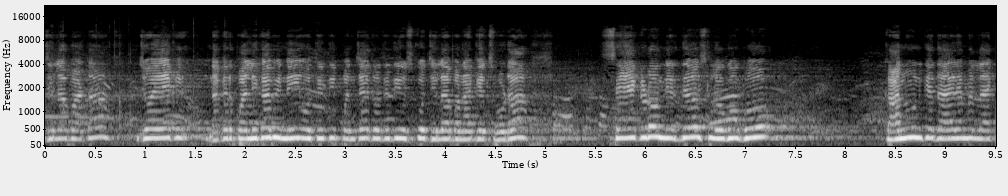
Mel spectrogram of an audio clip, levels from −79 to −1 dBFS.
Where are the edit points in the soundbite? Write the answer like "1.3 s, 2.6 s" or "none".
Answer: 5.1 s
